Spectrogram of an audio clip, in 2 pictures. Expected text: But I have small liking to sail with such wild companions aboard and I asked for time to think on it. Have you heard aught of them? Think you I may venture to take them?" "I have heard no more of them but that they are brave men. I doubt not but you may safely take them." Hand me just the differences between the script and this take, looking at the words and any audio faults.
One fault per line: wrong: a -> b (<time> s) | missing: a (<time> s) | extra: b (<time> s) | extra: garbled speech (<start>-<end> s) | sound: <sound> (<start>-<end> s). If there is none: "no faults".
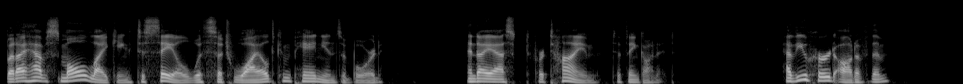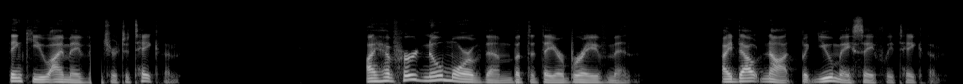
sound: dropout (10.5-10.6 s)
